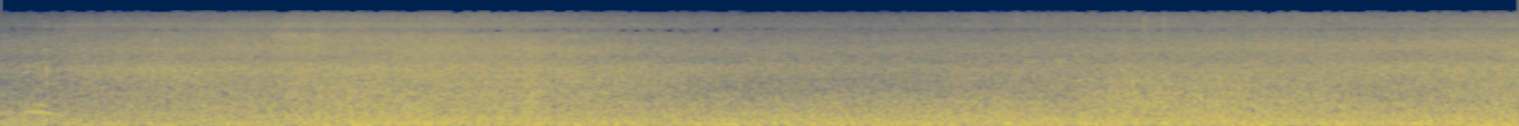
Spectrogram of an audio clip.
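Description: Sea surf washing onto the shore, with wind buffeting the microphone.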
